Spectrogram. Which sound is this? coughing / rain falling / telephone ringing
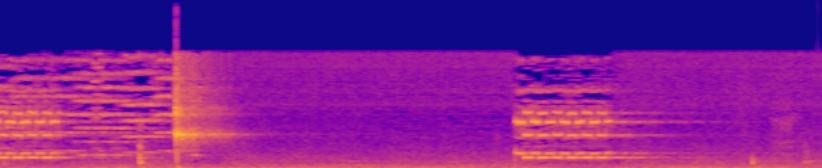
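telephone ringing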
